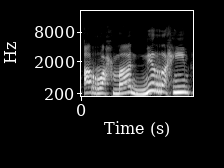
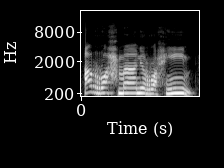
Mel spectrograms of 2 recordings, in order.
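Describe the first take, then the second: First: अर्रहमानिर्रहीम said with the नून flowing straight into the रॉ; drawn-out linked tajweed reading; joined recitation. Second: अर्रहमानिर्रहीम begun fresh, the opening hamza अ clearly voiced; slow recitation opening on a sounded hamza; recited from the start. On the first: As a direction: recite it slowly, linking नून to रॉ with no stop. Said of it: "इस नून को हम रॉ के साथ मिलाते हैं". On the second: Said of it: "अगर हम अर्रहमान से शुरू करेंगे". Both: Shown as a demonstration.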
